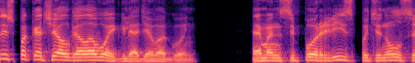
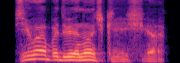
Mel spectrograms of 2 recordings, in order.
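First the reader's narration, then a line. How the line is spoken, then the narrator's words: Muttered. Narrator (Russian): пробормотал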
